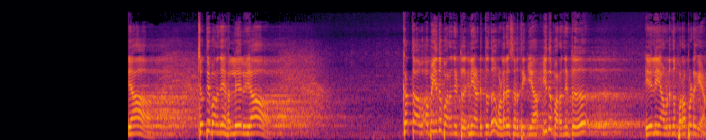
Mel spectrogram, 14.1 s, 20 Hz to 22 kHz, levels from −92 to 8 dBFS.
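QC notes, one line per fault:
0.00–2.57 s, audio dropout to silence: the clip opens in dead silence with no room tone, already under way from the first sample, then sound arrives abruptly. The likely cause is a lost input while recording continued. The waveform shows a flat line, and the spectrogram is blank.
Throughout, gain pumping: loud and soft parts sit close in level and the sound is squashed, with the level swinging by around 20 dB. This is likely excessive input gain clamped by a fast limiter. The waveform envelope looks flattened.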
